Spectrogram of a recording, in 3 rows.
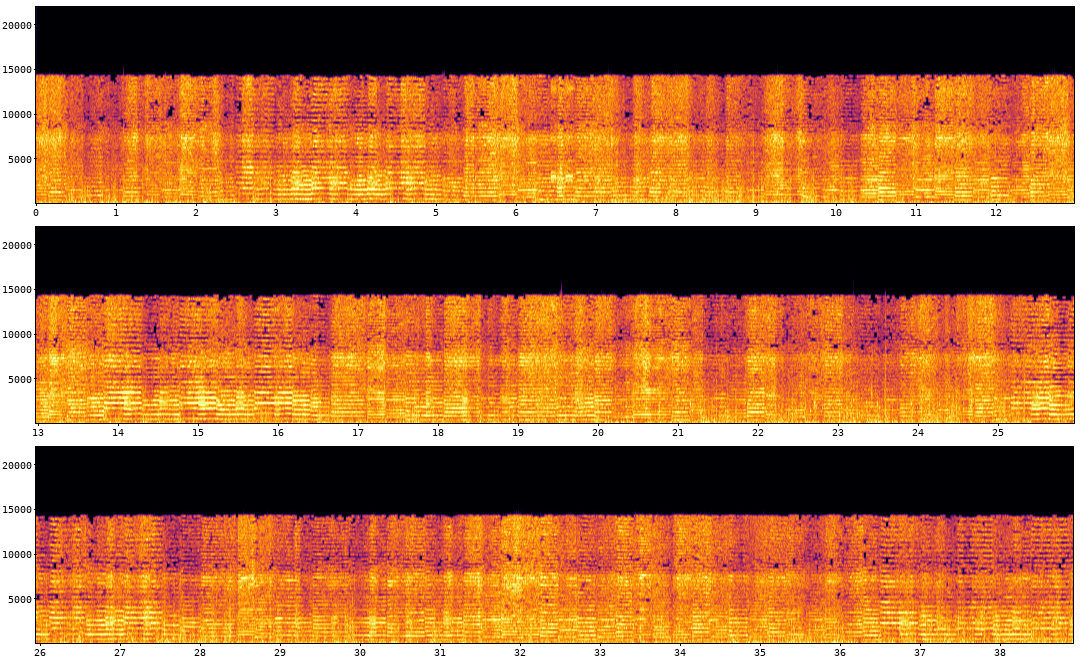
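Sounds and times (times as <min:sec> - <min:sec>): multi-tone bus horn melody: 0:00.0 - 0:38.9.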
